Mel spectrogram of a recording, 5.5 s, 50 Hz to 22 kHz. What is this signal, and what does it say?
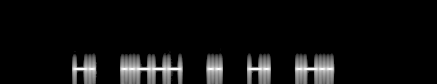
Morse code, heard as a keyed tone, about 25 wpm, spaced as for 16 wpm, 700 Hz. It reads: N2INL
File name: Lesson 15g - Number 5 - Call Signs 25wpm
